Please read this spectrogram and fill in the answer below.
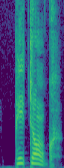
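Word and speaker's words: Pétanque: Sie haben es gerade sehr schön ausgesprochen. Ich habe es dann tatsächlich falsch gesagt. Ne? Mhm. Sagen Sie es nochmal, mhm. damit es die HörerInnen dann auch drin haben. Petanque. Okay, sehr schön.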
